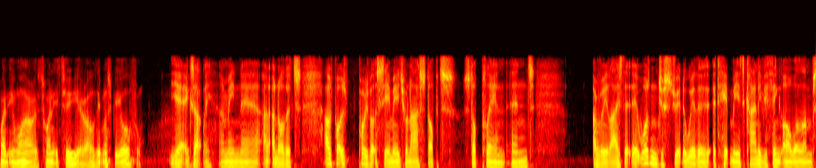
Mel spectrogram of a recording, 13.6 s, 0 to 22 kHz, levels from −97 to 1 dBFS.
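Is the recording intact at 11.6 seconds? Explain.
Yes, the audio at 11.6 seconds is intact, with the speech continuing without any dropout, glitch or distortion at that point.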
